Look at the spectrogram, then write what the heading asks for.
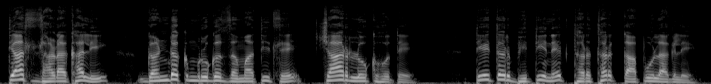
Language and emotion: Marathi, neutral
